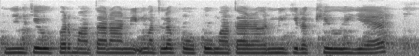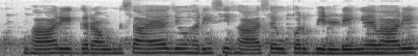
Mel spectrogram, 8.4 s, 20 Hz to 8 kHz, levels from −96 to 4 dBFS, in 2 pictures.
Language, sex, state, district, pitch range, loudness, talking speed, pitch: Hindi, female, Punjab, Fazilka, 205-220 Hz, -13 LUFS, 195 wpm, 215 Hz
